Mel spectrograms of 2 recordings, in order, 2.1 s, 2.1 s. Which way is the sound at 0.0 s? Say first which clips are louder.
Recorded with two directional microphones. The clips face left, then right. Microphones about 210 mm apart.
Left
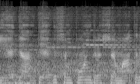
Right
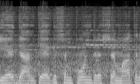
Right 11 dB; 50° right (ahead or behind).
